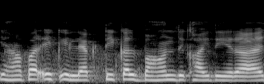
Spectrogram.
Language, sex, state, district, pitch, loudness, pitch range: Hindi, female, Uttar Pradesh, Jyotiba Phule Nagar, 210 Hz, -15 LUFS, 200-230 Hz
